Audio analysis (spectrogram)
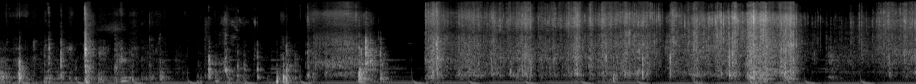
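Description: Paper and plastic crinkle and rustle as the packaging of a Kicx RX 70.2 ver.2 two-channel car amplifier is unpacked and the warranty card, manual and branded stickers are handled, with a denser, continuous stretch of crumpling in the second half.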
